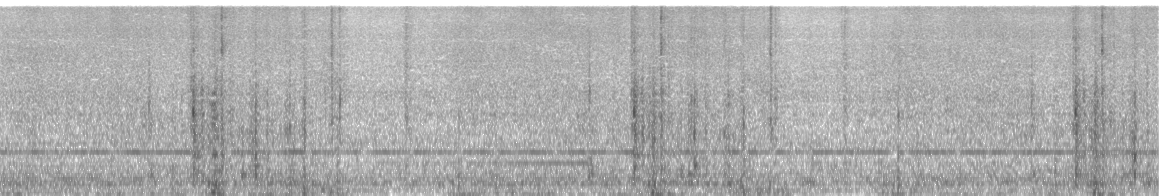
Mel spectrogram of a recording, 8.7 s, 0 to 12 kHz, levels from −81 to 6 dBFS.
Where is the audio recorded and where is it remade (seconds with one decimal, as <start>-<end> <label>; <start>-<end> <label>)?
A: 0.0-8.7 recorded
